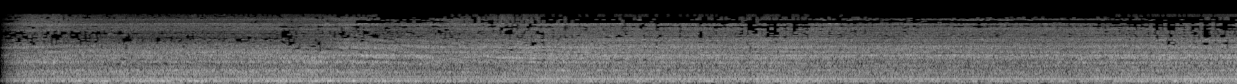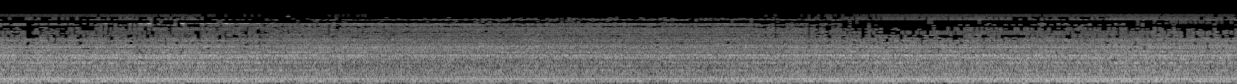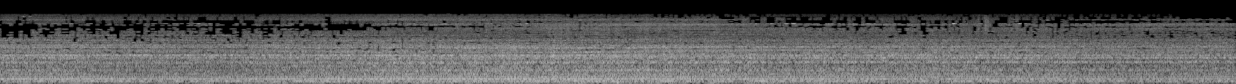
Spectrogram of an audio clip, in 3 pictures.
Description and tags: machine him
Recording outside a building of the electrical unit humming.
